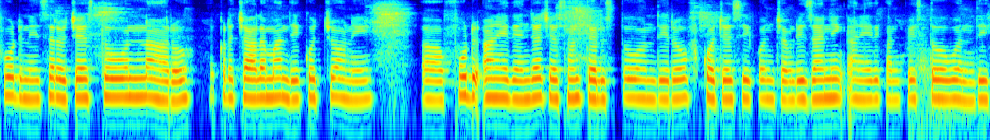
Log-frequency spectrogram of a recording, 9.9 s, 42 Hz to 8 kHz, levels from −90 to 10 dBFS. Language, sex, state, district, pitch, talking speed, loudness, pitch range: Telugu, female, Andhra Pradesh, Annamaya, 200 Hz, 135 wpm, -17 LUFS, 195-210 Hz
